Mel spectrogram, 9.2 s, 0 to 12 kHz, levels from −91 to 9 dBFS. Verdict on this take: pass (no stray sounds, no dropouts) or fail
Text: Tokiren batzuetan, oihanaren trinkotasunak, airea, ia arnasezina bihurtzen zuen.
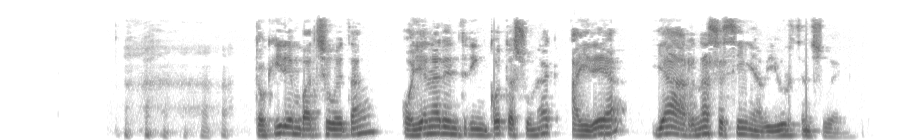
fail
